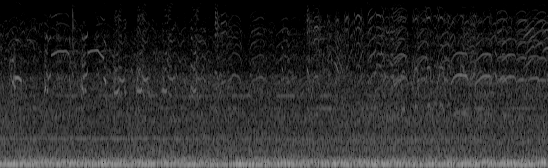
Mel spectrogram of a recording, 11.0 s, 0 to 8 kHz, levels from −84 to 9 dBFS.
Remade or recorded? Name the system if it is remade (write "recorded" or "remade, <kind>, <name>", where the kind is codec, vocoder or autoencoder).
recorded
